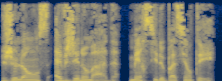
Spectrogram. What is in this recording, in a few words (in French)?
lancement radio; fgnomade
